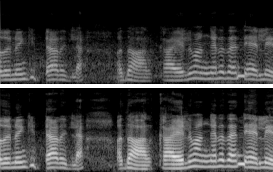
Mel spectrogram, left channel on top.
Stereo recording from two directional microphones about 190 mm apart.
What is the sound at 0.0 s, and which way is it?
A woman's voice, 40° right (ahead or behind).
